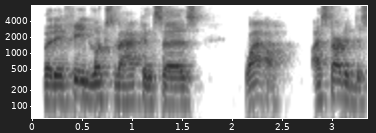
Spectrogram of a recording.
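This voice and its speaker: In a Southern US accent, a man talks at a moderate pace. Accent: Southern US twang. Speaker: author and ghostwriter. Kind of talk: interview.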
